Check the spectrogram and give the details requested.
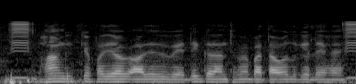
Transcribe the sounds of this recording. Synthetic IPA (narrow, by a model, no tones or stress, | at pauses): bʱãːŋɡkepɾəjoːɡaːleɪʋeːd̪ʱɪk̚ɡɾə̃nt̪ʰmẽbɐt̪aːʋəlɡɪleɦɛː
